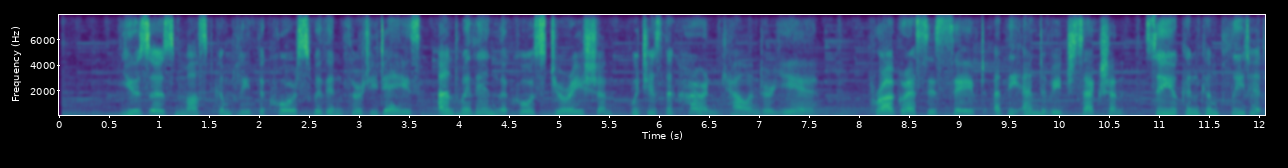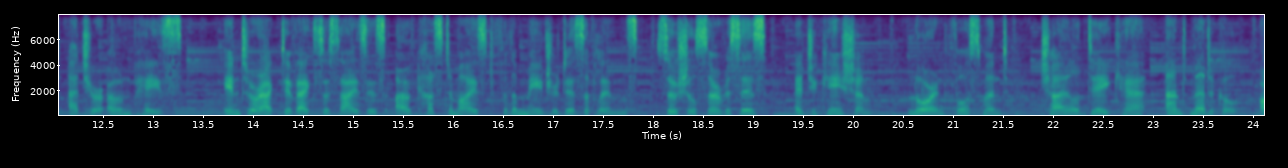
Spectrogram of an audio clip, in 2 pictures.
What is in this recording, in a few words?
Computer Training Course, british voice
